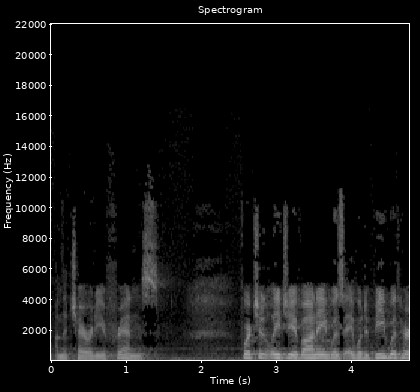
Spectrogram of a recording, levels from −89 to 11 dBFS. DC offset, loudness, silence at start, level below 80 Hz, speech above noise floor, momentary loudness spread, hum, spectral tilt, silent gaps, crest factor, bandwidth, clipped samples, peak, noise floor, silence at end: under 0.1%; -32 LUFS; 0.05 s; -58 dBFS; 21 dB; 22 LU; none; -5 dB/octave; none; 16 dB; 13 kHz; under 0.1%; -16 dBFS; -53 dBFS; 0 s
